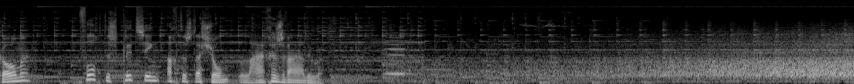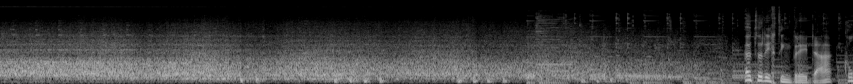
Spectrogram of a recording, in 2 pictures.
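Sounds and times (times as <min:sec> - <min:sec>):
train passing at speed: 0:03.0 - 0:16.0
wheels thumping over rail joints: 0:06.3 - 0:15.2.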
